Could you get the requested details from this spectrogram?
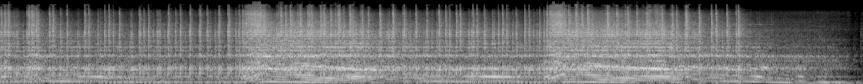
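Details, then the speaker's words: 1995 Lucore Watermotive PJS VHP7000 jet ski (hull #70), two-stroke with rear and front carbs, run after reshimming and fuel work: crisp blips rising and falling cleanly, revving freely with no misfire or bogging; snappy, peppy, sounds good. "That makes me happy. That's freaking awesome. Snappy little thing. She's peppy. Sounds good."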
